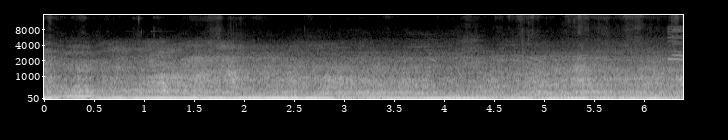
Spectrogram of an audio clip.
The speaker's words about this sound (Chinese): 等一下飞机。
